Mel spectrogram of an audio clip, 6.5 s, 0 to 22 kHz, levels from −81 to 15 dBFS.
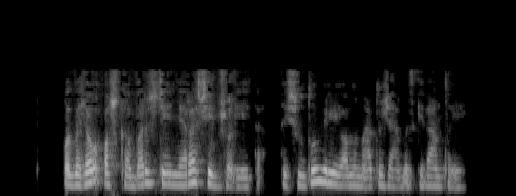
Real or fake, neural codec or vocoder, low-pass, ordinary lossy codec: fake; codec, 16 kHz, 4 kbps, FunCodec, trained on LibriTTS, 50 frames a second; 7.2 kHz; MP3, 24 kbps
